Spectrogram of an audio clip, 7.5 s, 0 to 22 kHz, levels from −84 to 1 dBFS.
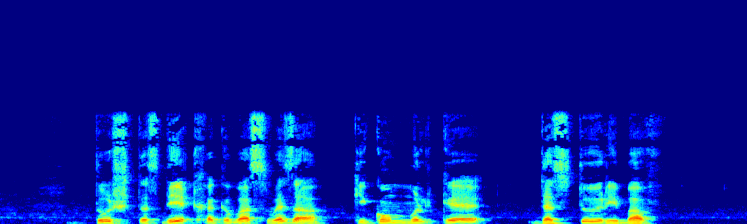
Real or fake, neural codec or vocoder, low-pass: real; none; 10.8 kHz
